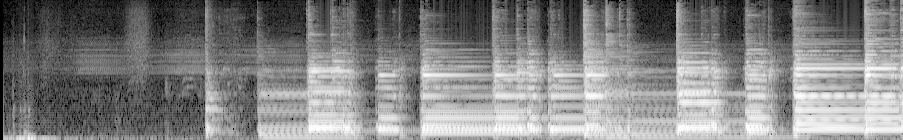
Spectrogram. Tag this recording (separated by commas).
Guitar, Electronic tuner, Music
